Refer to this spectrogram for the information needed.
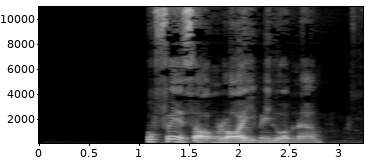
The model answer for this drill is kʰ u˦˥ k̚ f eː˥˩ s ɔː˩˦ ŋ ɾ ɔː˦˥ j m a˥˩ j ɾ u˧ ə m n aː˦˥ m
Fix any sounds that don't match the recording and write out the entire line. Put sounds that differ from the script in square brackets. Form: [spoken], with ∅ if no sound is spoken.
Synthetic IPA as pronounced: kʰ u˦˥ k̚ f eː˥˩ s ɔː˩˦ ŋ ɾ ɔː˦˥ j m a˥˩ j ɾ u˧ ə m n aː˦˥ m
